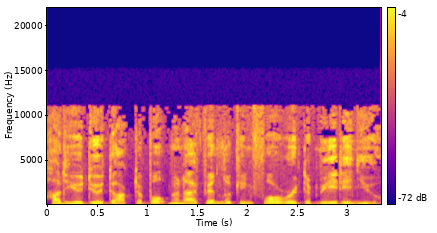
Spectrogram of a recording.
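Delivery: put-on Oxford accent. Retelling how a king greeted him when they first met, crisp Oxford accent. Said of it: "in a crisp Oxford accent".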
